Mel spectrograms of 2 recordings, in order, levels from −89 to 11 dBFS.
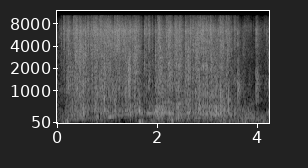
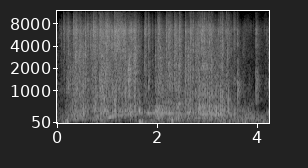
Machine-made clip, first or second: first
